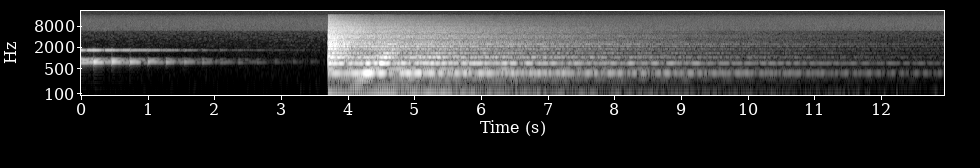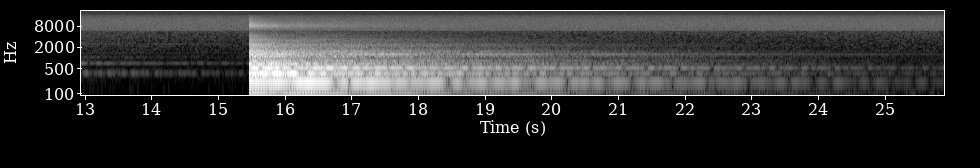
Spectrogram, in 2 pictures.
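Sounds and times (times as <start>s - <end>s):
city synth ambience from a game: 3.7s - 9.3s, 15.5s - 20.9s.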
